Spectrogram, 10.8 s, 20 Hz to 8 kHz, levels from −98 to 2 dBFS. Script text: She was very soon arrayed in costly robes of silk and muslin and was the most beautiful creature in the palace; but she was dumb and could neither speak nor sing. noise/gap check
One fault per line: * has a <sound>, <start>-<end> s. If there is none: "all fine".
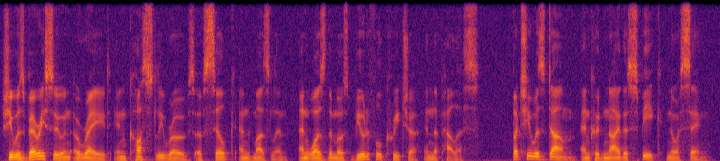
all fine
